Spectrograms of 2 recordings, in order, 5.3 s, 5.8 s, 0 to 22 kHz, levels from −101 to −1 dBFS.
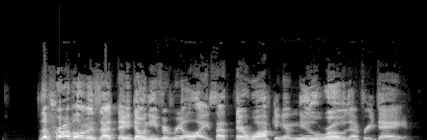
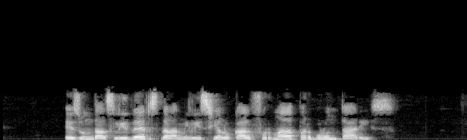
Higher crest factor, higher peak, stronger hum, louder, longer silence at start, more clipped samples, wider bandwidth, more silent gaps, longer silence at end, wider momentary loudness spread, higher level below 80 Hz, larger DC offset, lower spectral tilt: about the same, 16 dB vs 16 dB; about the same, 0 dBFS vs -2 dBFS; neither; about the same, -16 LUFS vs -16 LUFS; second, 0.5 s vs 0.8 s; neither; first, 11.5 kHz vs 8.4 kHz; neither; second, 0.3 s vs 0.95 s; about the same, 10 LU vs 8 LU; about the same, -60 dBFS vs -62 dBFS; neither; about the same, -3 dB/octave vs -3 dB/octave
